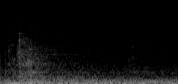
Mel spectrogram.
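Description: Game door opening in modded Skyrim, a faint low rumbling slide with mechanical grinding that lasts a couple of seconds.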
